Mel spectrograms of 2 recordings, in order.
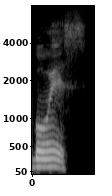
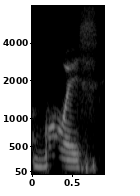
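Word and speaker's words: Βοόζ: Salmón de Genesen ton Boez. No, Boez. Observen la tilde sobre la Omicron.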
